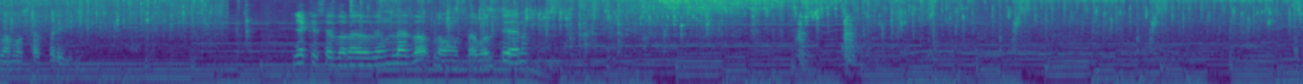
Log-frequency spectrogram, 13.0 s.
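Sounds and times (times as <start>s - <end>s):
sandwich sizzling in a pan: 0.0s - 2.3s, 3.5s - 13.0s
spatula scraping and knocking pan: 5.2s - 10.2s.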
